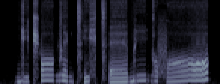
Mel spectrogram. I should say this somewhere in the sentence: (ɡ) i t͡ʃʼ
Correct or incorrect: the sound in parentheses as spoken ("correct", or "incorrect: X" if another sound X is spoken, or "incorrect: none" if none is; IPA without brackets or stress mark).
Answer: correct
